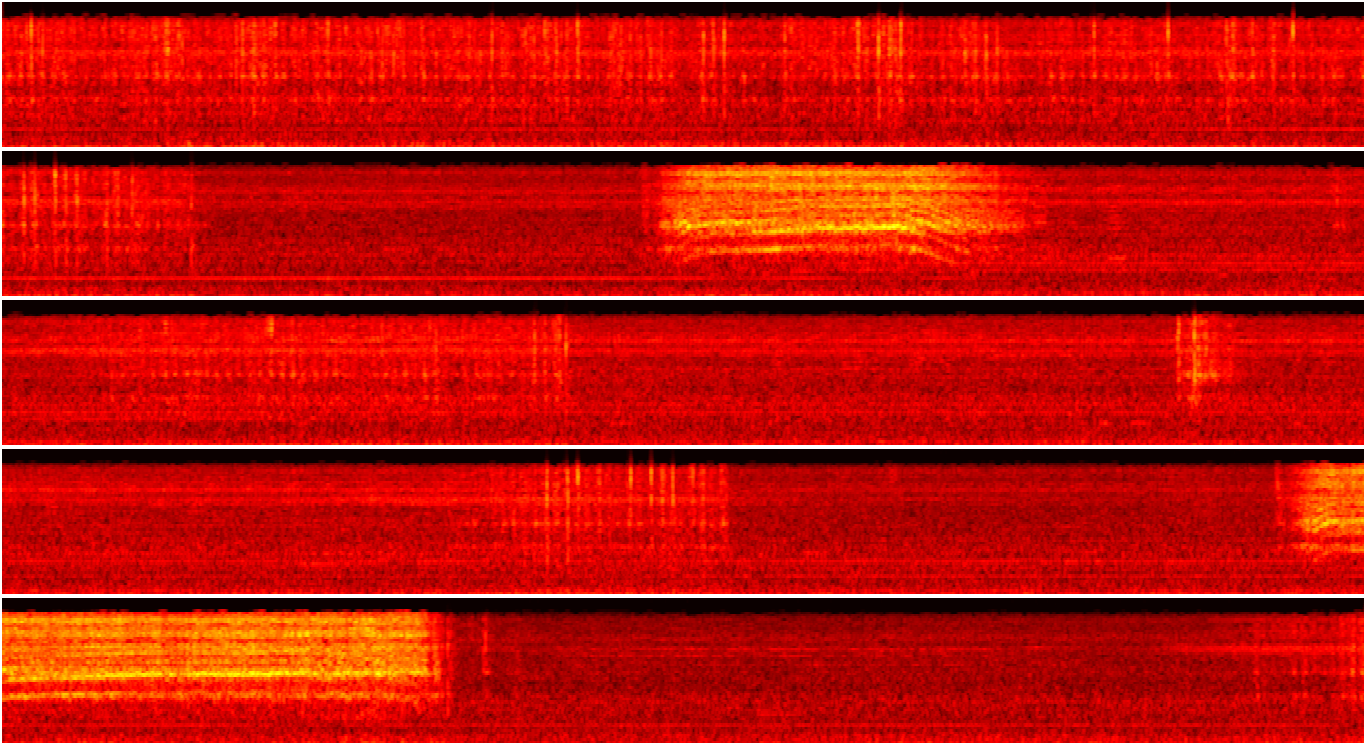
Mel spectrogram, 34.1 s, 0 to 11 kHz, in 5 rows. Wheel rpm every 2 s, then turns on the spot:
10, 20, 20, 20, 0, 90, 0, 20, 10, 10, 0, 10, 0, 60, 100, 0, 0.
0-8 14-18 22-24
